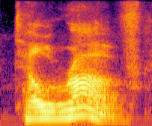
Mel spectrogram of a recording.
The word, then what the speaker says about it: TelRav: last name in the correct spot which is the second syllable if you think about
